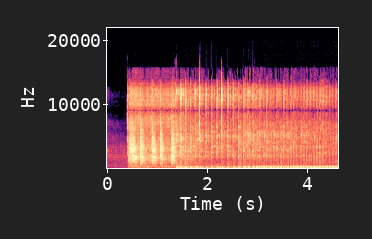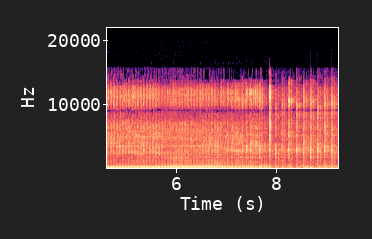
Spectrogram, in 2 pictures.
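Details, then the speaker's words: Bobber just fitted with a Cobra Speedster exhaust, started on choke: catches after a short crank, then a loping, uneven idle with scattered pops. Owner thinks it is running lean and the carburetors need syncing and fine tuning. "all right so it runs it runs like mostly because uh the carburetors need syncing and fine tuning I think right now it's running a little bit lean maybe just because I kept hearing pops but either way sounds good"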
